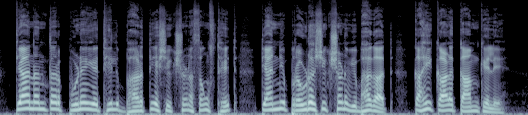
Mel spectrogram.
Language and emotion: Marathi, neutral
